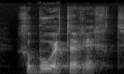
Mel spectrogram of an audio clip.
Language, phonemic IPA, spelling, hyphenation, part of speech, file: Dutch, /ɣəˈboːr.təˌrɛxt/, geboorterecht, ge‧boor‧te‧recht, noun, Nl-geboorterecht.ogg
- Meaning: birthright (inherited right)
